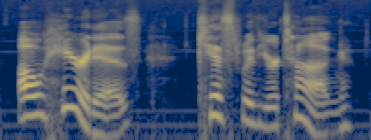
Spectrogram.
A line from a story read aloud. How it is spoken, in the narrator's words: she giggled and said teasingly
